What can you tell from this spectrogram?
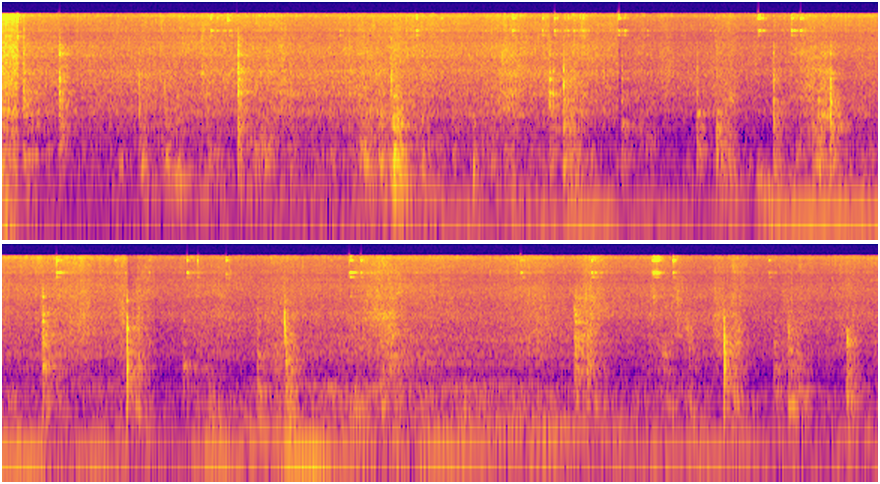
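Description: Mushrooms frying in masala in an open pressure cooker, sizzling steadily while a spatula stirs them, with frequent irregular scrapes and taps of the spatula against the pot.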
